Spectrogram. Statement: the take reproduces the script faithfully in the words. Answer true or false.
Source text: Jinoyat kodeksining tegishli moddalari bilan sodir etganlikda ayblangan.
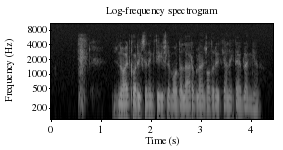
true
